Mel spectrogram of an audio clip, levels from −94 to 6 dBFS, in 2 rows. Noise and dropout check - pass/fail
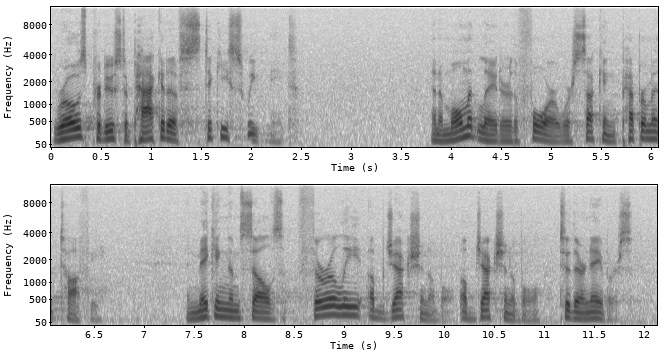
pass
